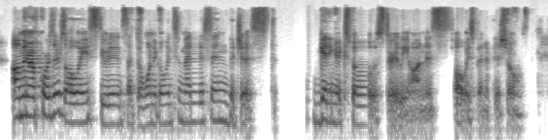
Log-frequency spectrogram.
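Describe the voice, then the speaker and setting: Somewhat breathy, a woman talks at a very fast pace. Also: medium pitch for a woman, ordinary pitch variation. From Texas, Brownsville / Mexico. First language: Spanish. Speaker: college student. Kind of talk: interview.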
